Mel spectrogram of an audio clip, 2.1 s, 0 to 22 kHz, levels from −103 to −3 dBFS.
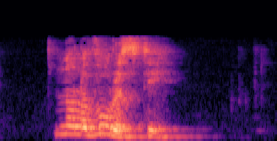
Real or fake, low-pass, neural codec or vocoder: real; 7.2 kHz; none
